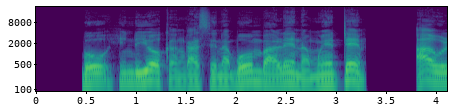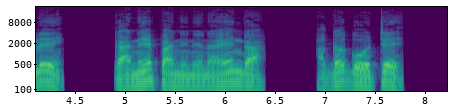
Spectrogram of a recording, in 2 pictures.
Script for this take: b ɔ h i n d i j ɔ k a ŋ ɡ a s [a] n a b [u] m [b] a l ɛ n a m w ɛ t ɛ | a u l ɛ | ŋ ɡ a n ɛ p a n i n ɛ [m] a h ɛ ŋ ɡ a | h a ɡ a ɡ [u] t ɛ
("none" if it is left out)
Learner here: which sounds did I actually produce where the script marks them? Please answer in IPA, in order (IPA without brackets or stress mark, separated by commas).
ɛ, ɔ, b, n, ɔ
